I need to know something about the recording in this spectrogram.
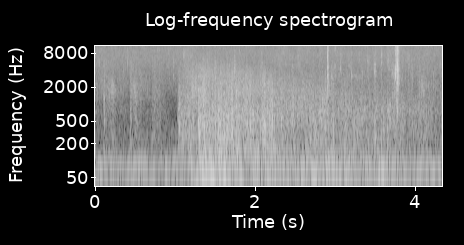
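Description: A handgun fires several sharp shots.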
